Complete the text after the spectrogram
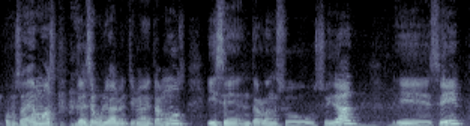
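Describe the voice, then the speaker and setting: Halting rabbi telling a story. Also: male voice, a little high, expressive, darkish tone. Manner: halting, with frequent restarts and fillers. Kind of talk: religious storytelling lesson.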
